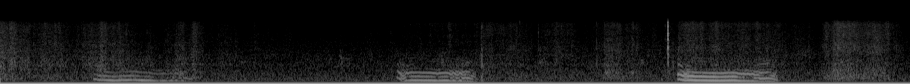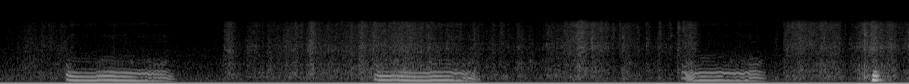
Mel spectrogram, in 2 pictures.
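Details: Asleep on a futon next to a person, Penny the Exotic Shorthair gives six rhythmic snores spaced roughly three seconds apart. Each is a short, nasal, harmonic rasp falling in pitch. A faint click near the end.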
